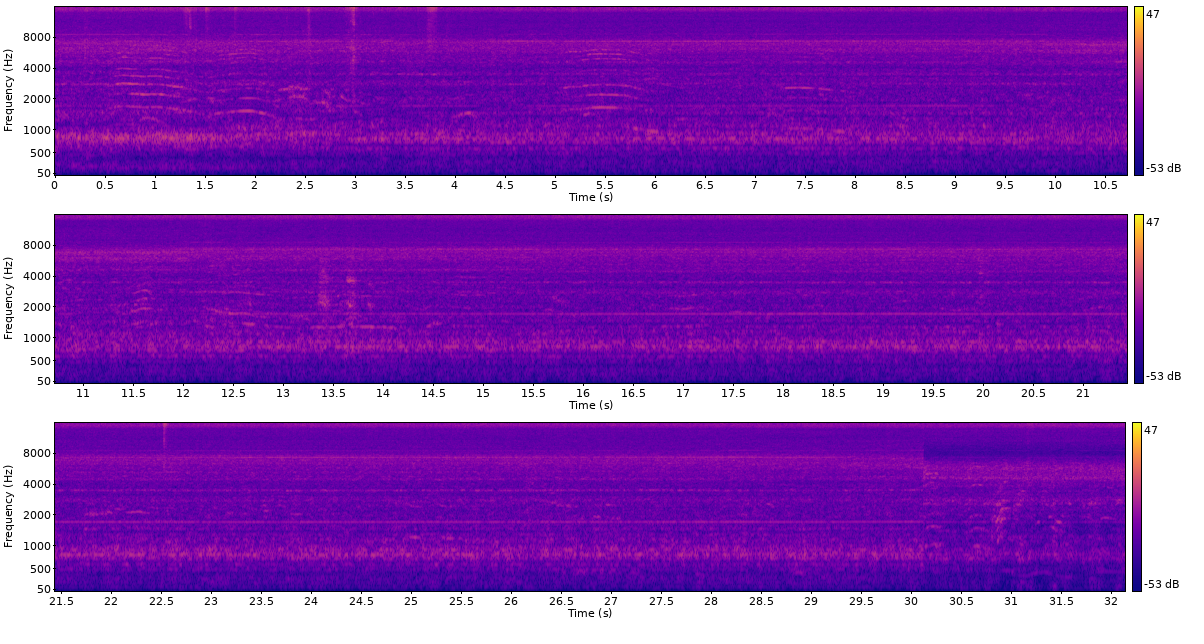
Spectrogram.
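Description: Electric blower fan running with a steady hum, forcing air into a homemade used-oil burner stove that is burning with the flame lit.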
